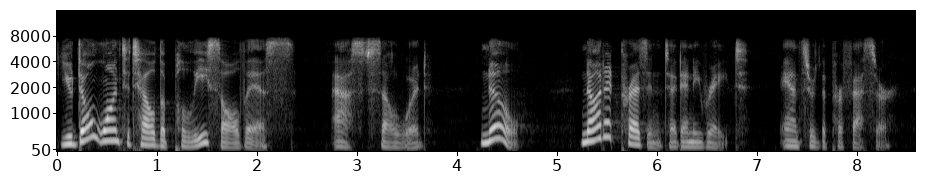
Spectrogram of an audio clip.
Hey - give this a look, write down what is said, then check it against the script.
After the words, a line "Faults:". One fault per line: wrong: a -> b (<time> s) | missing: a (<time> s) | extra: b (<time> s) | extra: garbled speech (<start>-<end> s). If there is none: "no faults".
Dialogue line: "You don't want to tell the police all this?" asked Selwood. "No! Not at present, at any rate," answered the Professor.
"You don't want to tell the police all this?" asked Selwood. "No! Not at present, at any rate," answered the Professor.
Faults:
no faults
